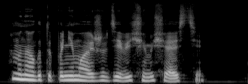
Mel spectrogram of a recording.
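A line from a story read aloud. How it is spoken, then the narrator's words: Laughing. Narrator (Russian): рассмеялась Салли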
